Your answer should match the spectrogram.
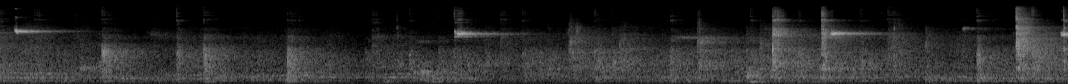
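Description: Table tennis balls clicking off bats and pinging on the table. There are sharp hits about once a second through the first three seconds of a rally, then a few scattered louder, ringing bounces.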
